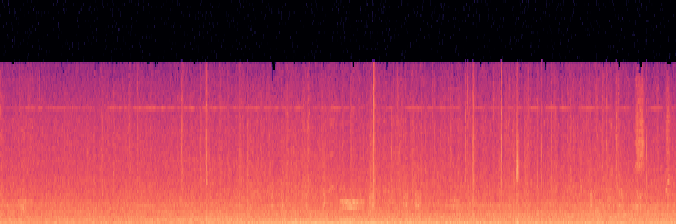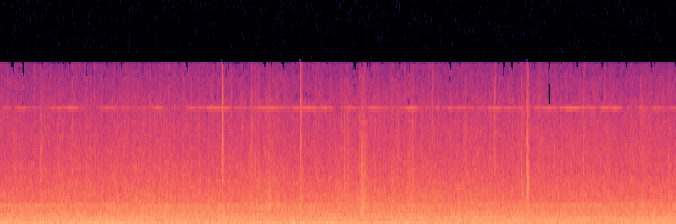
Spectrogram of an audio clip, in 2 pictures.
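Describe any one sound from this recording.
Tyres roar on the road at speed.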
